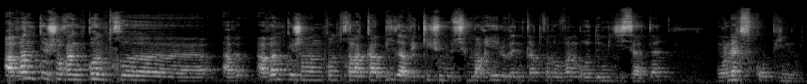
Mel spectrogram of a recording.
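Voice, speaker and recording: A man's voice: sits high, steady tone, normal speed, bright, forceful tone, echoey room. A man in his thirties from France, ranting crudely and repetitively to camera in a casual outdoor vlog. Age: 30s. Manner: rambling, crude, repeats himself. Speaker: vlogger. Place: outdoors in sunny street.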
